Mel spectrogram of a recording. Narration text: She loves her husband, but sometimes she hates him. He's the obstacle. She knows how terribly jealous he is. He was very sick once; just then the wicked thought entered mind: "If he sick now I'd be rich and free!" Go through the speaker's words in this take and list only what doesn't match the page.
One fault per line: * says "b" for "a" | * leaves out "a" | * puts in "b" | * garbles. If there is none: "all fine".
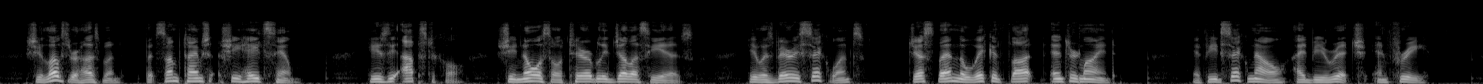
all fine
